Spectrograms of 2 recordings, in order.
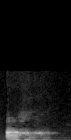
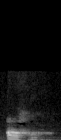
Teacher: So if I were to join these two together, I would do so and I would say akh. And I would put force on the kha because of the shadda.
